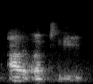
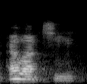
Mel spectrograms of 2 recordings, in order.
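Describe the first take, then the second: First: A light Anchorman-style declaration of I love tea; deadpan Anchorman line, lightly done; Anchorman moment. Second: Said in the usual way. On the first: Pretend. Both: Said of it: "Definitely have a little Anchorman moment there".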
